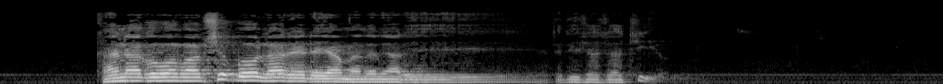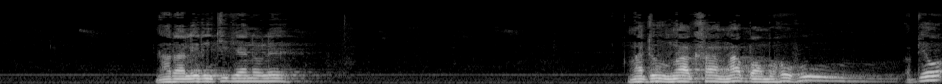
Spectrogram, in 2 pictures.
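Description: A man chants in a drawn-out, sing-song voice through a microphone, in bursts with pauses.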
